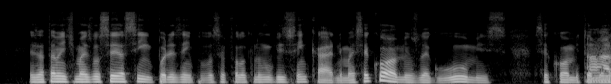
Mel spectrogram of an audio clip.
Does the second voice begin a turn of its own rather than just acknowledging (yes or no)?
yes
